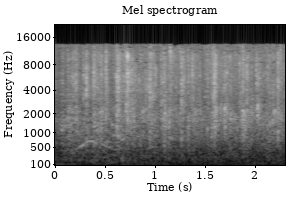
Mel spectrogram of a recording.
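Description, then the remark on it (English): An audience applauds steadily, many hands clapping in a dense, continuous patter at an even, moderate loudness throughout, with a faint murmur of voices mixed in. “I thought I'd get applause for that, man.”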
